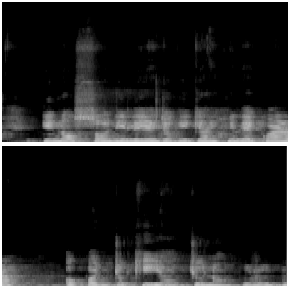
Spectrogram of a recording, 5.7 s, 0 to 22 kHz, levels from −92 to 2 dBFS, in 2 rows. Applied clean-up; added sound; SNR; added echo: none; none; none; reverberation time 0.6 s.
